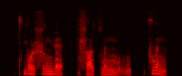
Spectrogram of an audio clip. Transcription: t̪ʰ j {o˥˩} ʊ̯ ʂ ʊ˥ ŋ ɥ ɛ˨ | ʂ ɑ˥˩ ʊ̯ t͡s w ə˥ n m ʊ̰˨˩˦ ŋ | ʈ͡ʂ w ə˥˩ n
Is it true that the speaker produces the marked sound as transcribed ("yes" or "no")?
yes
